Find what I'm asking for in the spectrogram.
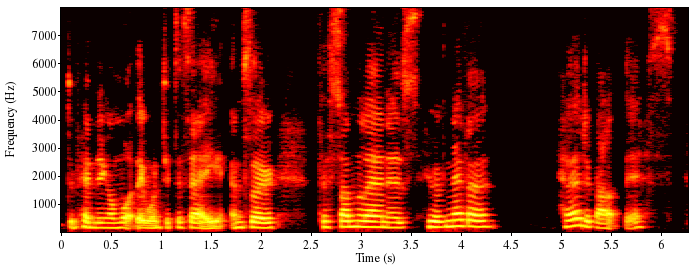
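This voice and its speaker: A woman's voice: on the low side, steady tone, a little slow, creaky, mellow. A woman, a guest in a casual interview, explaining her teaching at length in a thoughtful way. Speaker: interview guest, pronunciation coach.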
